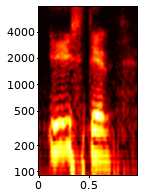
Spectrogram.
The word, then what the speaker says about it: Easter: Pascua de resurrección y que se pronuncia ister se remonta a la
